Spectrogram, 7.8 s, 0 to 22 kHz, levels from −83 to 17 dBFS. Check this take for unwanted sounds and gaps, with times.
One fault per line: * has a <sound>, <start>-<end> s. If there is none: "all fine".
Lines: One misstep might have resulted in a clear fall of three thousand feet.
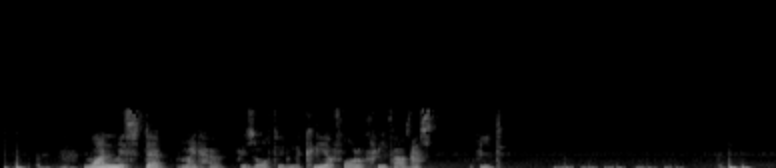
* has a laugh, 5.5-6.9 s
